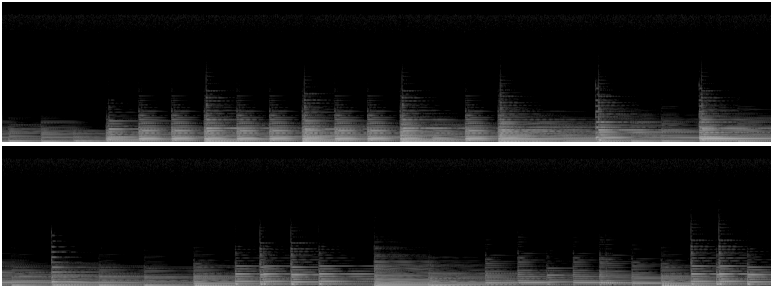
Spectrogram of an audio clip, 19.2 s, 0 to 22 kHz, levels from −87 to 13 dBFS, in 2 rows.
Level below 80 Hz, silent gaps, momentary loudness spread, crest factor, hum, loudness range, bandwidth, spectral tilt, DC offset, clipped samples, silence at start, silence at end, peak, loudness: -66 dBFS; none; 12 LU; 20 dB; none; 7 LU; 20 kHz; -7.5 dB/octave; under 0.1%; under 0.1%; 0 s; 0 s; -10 dBFS; -30 LUFS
